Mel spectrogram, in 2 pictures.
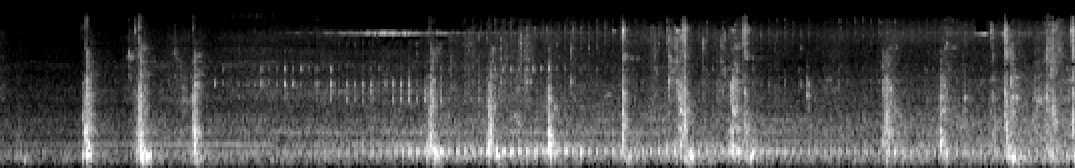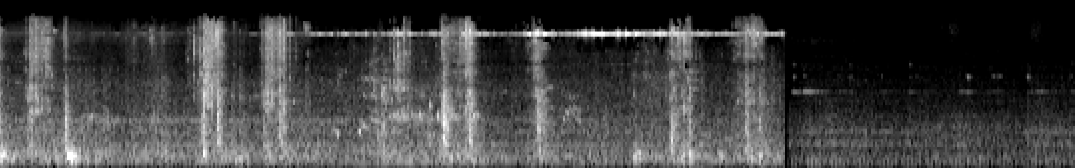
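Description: Freight train of hopper wagons rolling slowly past, with a run of loud, irregular metallic clanks and knocks from the wagons and a thin high squeal that comes and goes over a steady low running sound. The sound cuts off sharply near the end.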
